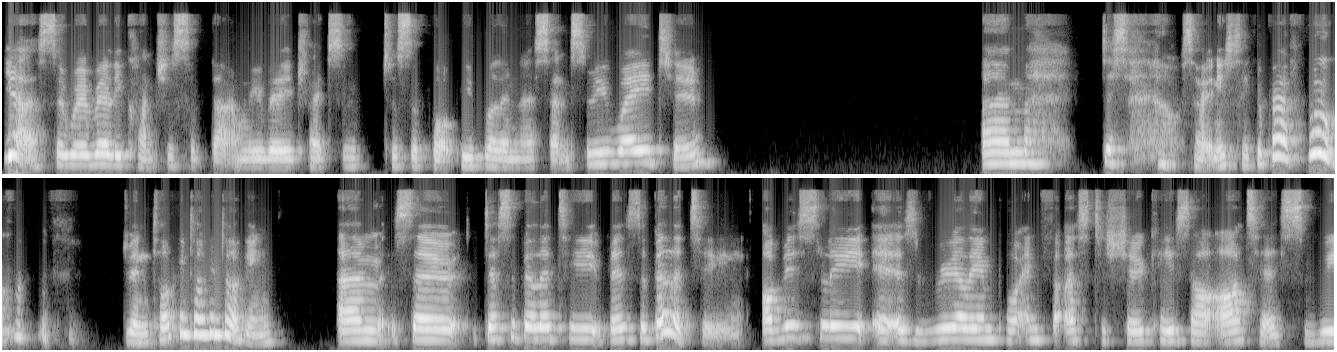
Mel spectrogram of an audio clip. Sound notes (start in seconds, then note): none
